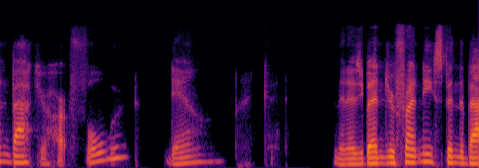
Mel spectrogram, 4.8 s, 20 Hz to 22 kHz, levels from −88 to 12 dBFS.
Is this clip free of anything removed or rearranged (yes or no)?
no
